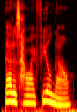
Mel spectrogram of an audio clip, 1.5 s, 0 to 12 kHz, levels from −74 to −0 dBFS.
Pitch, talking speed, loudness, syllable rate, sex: 200 Hz, 235 wpm, -18 LUFS, 4.7 syllables/s, female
